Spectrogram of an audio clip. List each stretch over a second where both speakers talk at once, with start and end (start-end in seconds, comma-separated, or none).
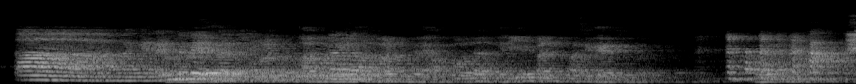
1.6-3.6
